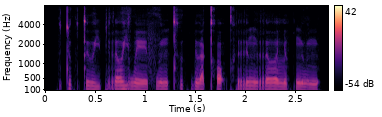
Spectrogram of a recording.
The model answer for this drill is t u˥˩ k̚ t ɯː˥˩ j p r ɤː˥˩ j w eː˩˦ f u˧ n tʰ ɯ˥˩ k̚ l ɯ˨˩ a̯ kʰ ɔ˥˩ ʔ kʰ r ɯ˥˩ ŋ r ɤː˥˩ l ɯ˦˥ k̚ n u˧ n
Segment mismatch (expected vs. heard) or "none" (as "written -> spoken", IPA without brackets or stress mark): ɯː˥˩ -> ɯː˨˩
